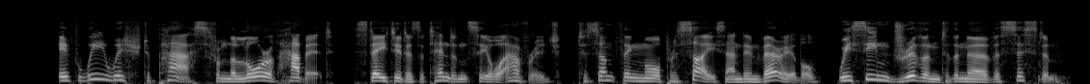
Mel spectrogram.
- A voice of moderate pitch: Yes, medium, 150 Hz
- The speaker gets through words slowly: No, average, 160 wpm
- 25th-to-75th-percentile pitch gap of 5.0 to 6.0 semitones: Yes, wide, 5.5 semitones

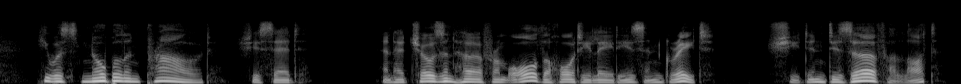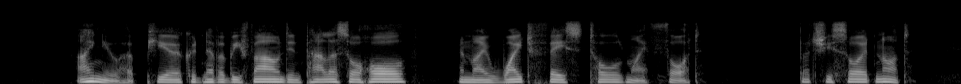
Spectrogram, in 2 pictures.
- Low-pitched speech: Yes, low, 110 Hz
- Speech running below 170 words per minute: Yes, average, 145 wpm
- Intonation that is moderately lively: Yes, average, 3.2 semitones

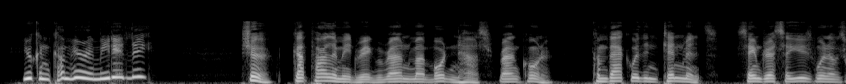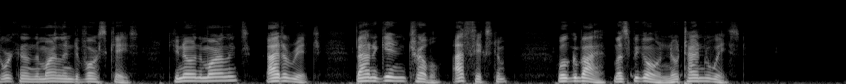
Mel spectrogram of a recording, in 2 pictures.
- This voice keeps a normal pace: No, fast, 215 wpm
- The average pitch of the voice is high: No, medium, 140 Hz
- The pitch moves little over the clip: No, average, 4.3 semitones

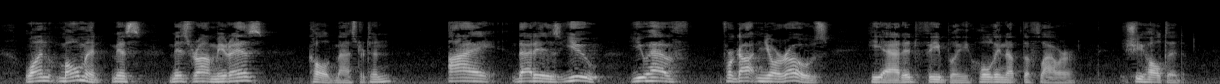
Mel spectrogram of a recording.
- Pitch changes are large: Yes, wide, 5.9 semitones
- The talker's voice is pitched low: Yes, low, 130 Hz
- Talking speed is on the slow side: Yes, slow, 125 wpm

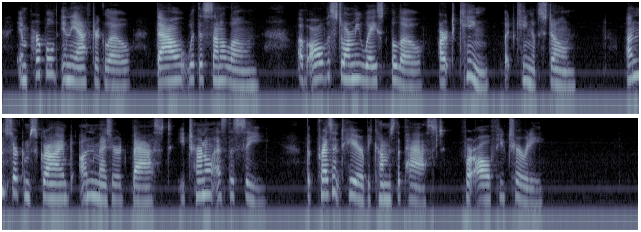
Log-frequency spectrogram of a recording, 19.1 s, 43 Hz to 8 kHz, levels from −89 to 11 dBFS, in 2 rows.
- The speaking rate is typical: No, slow, 115 wpm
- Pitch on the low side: No, high, 190 Hz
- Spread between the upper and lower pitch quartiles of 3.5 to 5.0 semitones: Yes, average, 4.4 semitones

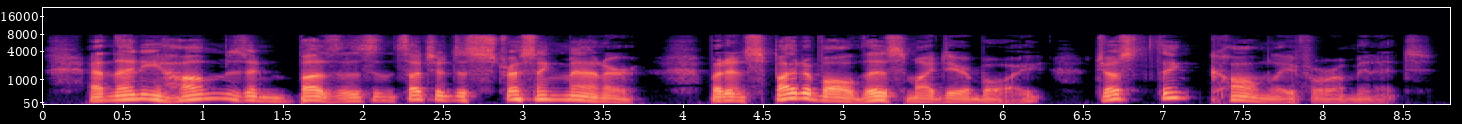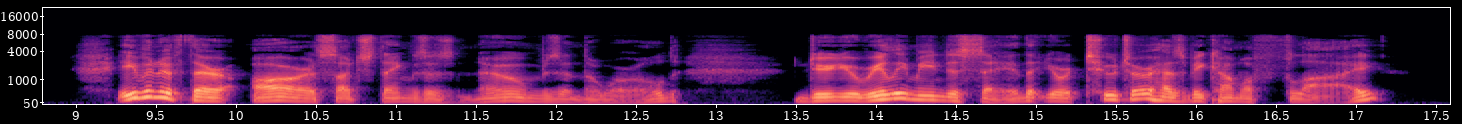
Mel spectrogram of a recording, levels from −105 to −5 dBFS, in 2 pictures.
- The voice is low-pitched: Yes, low, 105 Hz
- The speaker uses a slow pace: No, average, 170 wpm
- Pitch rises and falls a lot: Yes, wide, 7.2 semitones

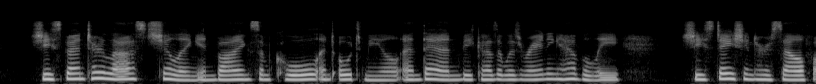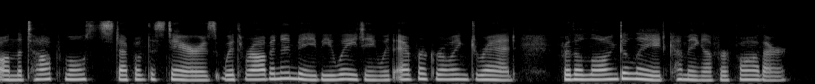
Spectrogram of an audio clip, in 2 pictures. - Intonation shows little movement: Yes, narrow, 1.7 semitones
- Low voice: No, high, 225 Hz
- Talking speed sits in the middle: Yes, average, 165 wpm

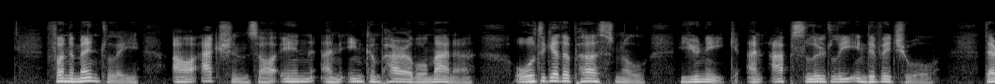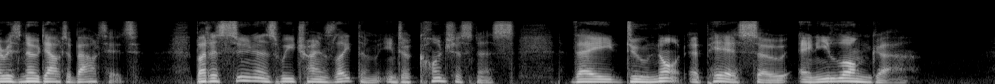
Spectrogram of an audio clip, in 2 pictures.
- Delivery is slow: Yes, slow, 110 wpm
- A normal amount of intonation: Yes, average, 4.5 semitones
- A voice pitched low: Yes, low, 120 Hz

